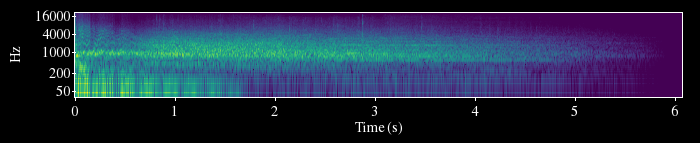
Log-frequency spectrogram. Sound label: impact stun range; Garry's Mod; tf2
